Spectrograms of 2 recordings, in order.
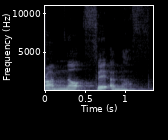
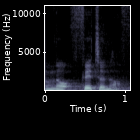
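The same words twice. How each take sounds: First: The t at the end of fit is dropped. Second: The t at the end of fit is pronounced. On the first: This is casual, informal speech. "probablemente voy a quitar el T de fit" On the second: This is more formal speech. "Es más formal"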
